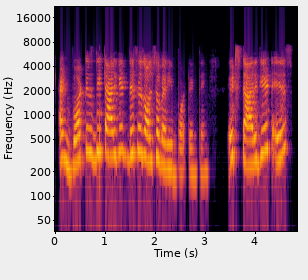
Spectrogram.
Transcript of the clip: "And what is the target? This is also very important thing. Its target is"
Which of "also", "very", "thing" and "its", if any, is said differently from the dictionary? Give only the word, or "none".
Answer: thing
